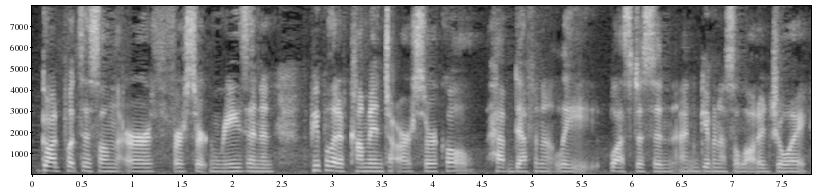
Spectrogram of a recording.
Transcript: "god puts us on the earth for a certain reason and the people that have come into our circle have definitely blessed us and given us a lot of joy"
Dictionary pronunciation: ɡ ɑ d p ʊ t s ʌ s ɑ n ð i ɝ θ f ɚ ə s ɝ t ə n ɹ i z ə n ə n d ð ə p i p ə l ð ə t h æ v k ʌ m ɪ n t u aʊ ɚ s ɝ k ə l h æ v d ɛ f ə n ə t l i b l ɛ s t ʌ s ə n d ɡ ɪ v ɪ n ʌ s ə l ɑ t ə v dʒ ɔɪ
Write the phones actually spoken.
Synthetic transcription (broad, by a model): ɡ ɑ d p ʊ t s ʌ s n ð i ɝ θ f ɚ s ɝ t n ɹ i z ə n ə n ð ə p i p l ð ə t h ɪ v k ʌ m ɪ n t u aʊ ɚ s ɝ k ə l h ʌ v d ɛ f ə n ə t l i b l ɛ s t ʌ s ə n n ɡ ɪ v ɪ n ʌ s ə l ɑ t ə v dʒ ɔɪ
